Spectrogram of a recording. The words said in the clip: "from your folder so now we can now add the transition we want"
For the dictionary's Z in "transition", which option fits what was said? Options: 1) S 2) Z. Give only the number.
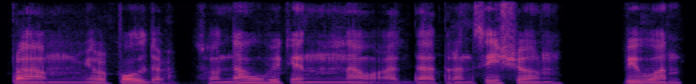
1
